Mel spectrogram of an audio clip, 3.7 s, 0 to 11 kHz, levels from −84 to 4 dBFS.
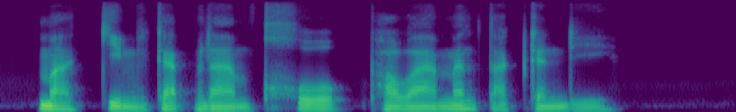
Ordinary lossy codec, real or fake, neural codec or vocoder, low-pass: none; fake; codec, 24 kHz, 0.9 kbps, WavTokenizer, large speech release; 9.9 kHz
